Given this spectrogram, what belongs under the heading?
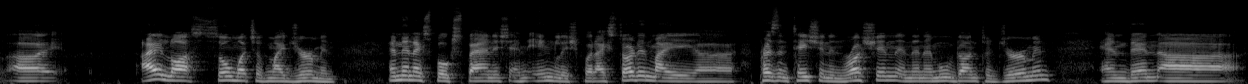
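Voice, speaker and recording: A man from Los Angeles, chatting casually to viewers on a livestream and pausing often with fillers. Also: a little high. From Los Angeles, California. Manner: halting, restarts often with many "uh" fillers. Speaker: livestream host.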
